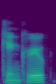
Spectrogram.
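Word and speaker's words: King Krule: That's how you pronounce it, King Krug.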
